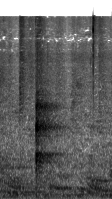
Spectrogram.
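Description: Indistinct chatter of several people, with one short, sharp yelp a little under a second in.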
